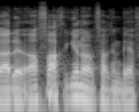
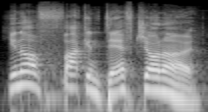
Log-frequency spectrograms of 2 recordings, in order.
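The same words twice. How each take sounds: First: Low, softer aside; retold rude remark. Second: High, drawn-out heckle; woman calling out. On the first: Comic doubts an audience member, low retold remark. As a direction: say it lightly, under the voice. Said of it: "I said something quite rude". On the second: Retold or imitated. Woman heckles from rows behind, high drawn-out call. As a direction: call it slowly across a crowd. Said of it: "I hear a voice".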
